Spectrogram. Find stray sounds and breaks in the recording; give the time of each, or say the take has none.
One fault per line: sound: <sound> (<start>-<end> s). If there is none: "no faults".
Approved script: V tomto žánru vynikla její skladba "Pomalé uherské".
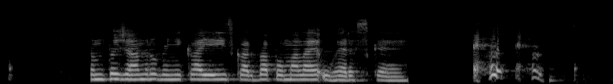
sound: cough (4.7-5.5 s)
